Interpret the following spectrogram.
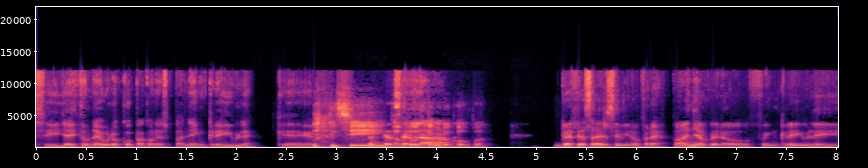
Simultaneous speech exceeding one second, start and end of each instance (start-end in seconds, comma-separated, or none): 3.0-4.3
